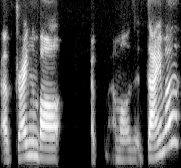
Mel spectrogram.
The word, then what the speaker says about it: Daima: Is it Daima? Daima. Thank you. Yes. If we ever mispronounce things on the show, we're doing it with our best intentions.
